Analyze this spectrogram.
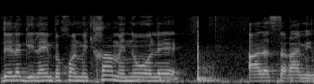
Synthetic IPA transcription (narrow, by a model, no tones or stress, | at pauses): d̪elaɡilaimbeχo̞lmitχamenoːle | alasaʁajami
